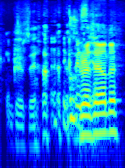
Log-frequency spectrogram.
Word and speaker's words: Griselda: What you want to say to CEO Rick and Grizel? How you say it? Griselda. Yeah. Griselda.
